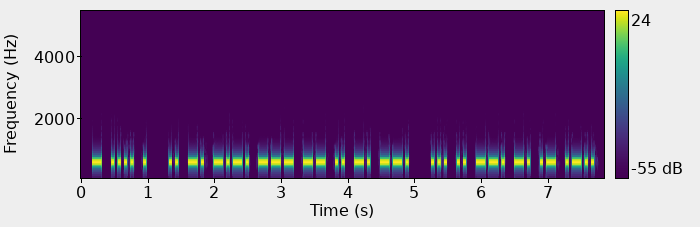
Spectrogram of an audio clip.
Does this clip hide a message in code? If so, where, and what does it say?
Yes: Morse code from 0.2 to 7.7 s, heard as a keyed tone, about 25 wpm, 600 Hz. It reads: THE INCOMING SIGNAL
